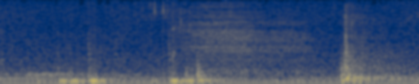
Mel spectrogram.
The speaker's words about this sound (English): I'm always worried about walking across that bit of ground in front of me. It seems to creak every time I go across it. I think it has something against me.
